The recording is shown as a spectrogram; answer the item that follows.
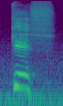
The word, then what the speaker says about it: GIF: you did ah jif gif yeah officially it's jif but i refuse to accept it is it jiff what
